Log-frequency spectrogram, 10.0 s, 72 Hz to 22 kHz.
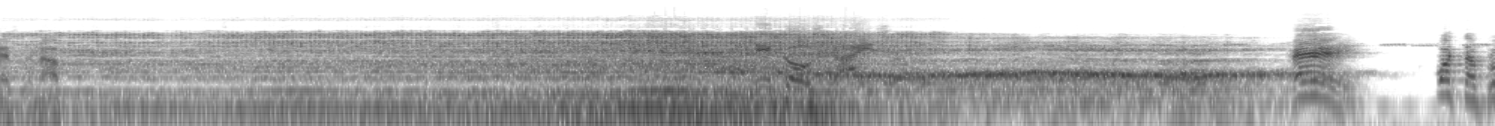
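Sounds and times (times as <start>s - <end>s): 
speech: 0.0s - 0.7s, 5.1s - 5.8s, 9.8s - 9.9s
tape truck engine rumbling: 0.0s - 9.1s.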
